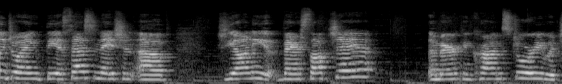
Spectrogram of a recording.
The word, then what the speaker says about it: Versace: on the assassination of the famed designer Gianni Versace it probably sounds weird with me saying it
